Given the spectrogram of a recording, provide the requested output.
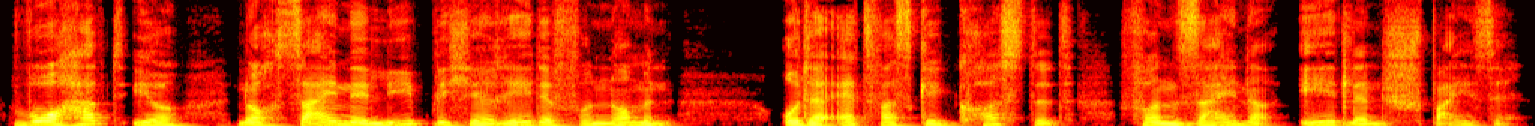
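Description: A man's voice: on the high side, slow pace, darkish tone, husky. Man reading as a stern old man. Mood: reproachful. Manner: solemn, reproachful. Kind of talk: audiobook character voice.

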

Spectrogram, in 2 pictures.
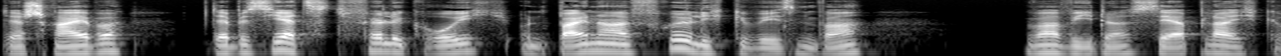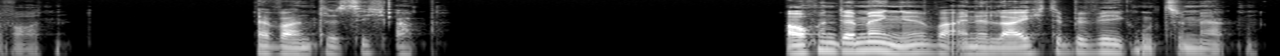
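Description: A male audiobook narrator reading a story in a measured, steady manner. His voice sits at a middle pitch. The recording is dry and close. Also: no echo.

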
